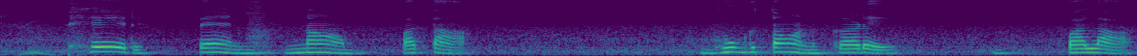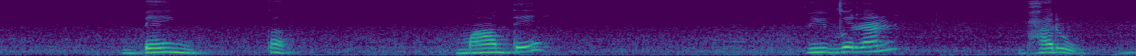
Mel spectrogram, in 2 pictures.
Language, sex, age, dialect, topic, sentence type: Maithili, female, 25-30, Eastern / Thethi, banking, statement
